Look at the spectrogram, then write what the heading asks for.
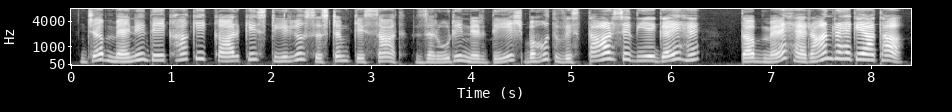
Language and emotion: Hindi, surprised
